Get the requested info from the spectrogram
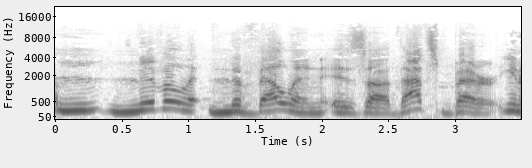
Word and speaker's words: Nivellen: Yeah, the beast's name is Nivellen, I believe if I'm saying that right. – Uh, he pronounced it Novellin.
